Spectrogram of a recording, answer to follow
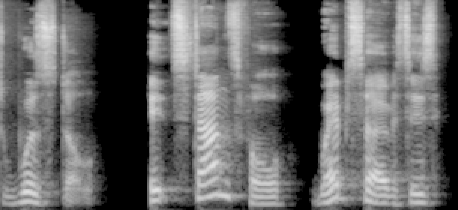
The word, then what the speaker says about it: WSDL: about first is WSDL which is normally pronounced wisdom it stands for web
